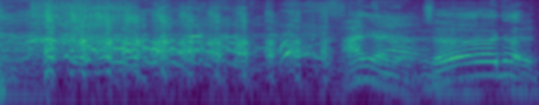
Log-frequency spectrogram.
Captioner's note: ha ha ha ha ha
